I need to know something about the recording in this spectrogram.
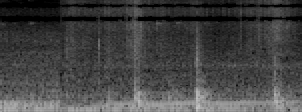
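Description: Low steady rumble of car engines in a parking lot, with two sharp knocks about a second and a second and a half in.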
